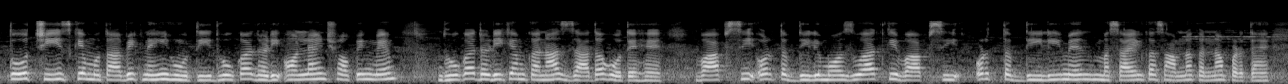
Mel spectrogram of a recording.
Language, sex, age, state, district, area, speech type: Urdu, female, 18-30, Delhi, East Delhi, urban, spontaneous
